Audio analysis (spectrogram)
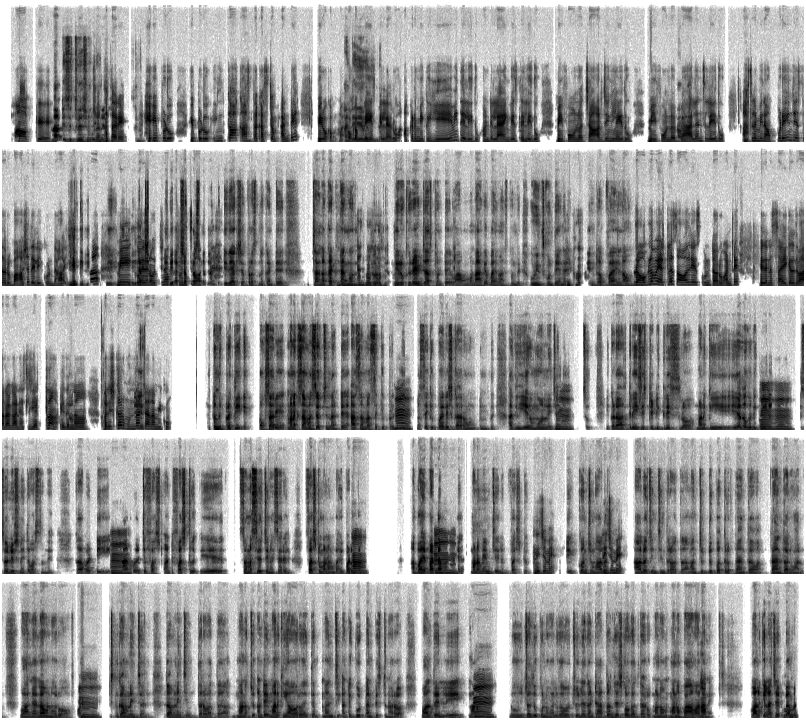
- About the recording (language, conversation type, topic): Telugu, podcast, దూరప్రాంతంలో ఫోన్ చార్జింగ్ సౌకర్యం లేకపోవడం లేదా నెట్‌వర్క్ అందకపోవడం వల్ల మీకు ఎదురైన సమస్య ఏమిటి?
- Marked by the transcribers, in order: in English: "సిట్యుయేషన్"; chuckle; in English: "ఫేస్"; sniff; in English: "లాంగ్వేజ్"; in English: "చార్జింగ్"; in English: "బ్యాలెన్స్"; other background noise; in English: "ఫుల్"; giggle; in English: "క్రియేట్"; in English: "ప్రాబ్లమ్"; in English: "సాల్వ్"; tapping; in English: "త్రీ సిక్స్టీ డిగ్రీస్‌లో"; in English: "డిగ్రీ"; in English: "సొల్యూషన్"; in English: "ఫస్ట్"; in English: "ఫస్ట్"; in English: "ఫస్ట్"; in English: "ఫస్ట్"; lip smack; in English: "గుడ్"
